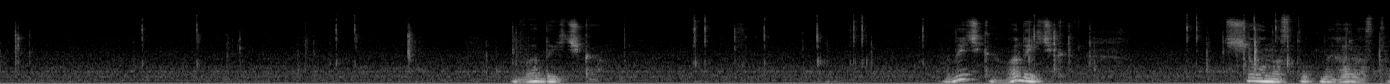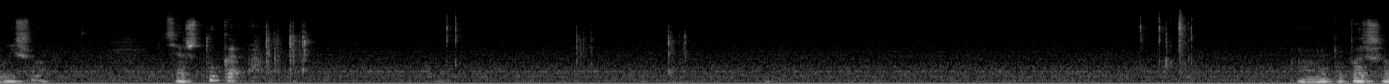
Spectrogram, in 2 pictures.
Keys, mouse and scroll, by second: 0.3 g, 1.6 middle click, 2.4 g, 3.5 middle click, 4.2 a, 7.8 middle click, 8.7 click, 9.4-10.7 middle drag, 10.7 2, 12.0 click, 12.6 alt+click, 12.9 alt+click, 26.0-27.7 middle drag.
